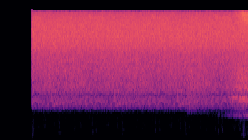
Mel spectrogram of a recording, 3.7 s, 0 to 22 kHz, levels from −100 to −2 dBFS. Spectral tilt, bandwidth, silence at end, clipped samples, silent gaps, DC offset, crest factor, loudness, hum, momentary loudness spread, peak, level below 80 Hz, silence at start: 11.5 dB/octave; 16 kHz; 0 s; under 0.1%; none; under 0.1%; 18 dB; -22 LUFS; none; 1 LU; -8 dBFS; under -90 dBFS; 0.45 s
